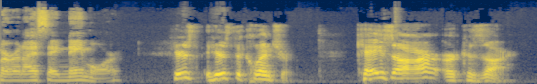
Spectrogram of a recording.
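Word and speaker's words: Ka-Zar: I've heard I've heard comic creators pronounce them kazar though really yeah I pitched Marvel a kazar miniseries back in the day it would have been for their max line and the editor kept pronouncing him kazar and now I you know not to tell you your business you're employed by Marvel but I think you're pronouncing alright anyway so we have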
